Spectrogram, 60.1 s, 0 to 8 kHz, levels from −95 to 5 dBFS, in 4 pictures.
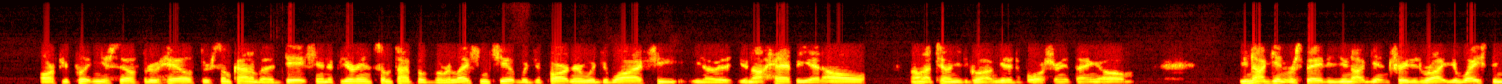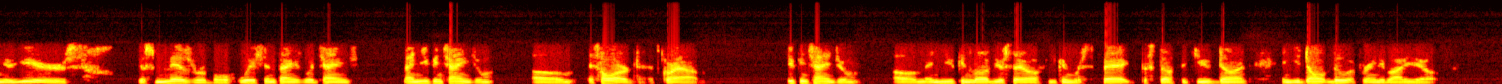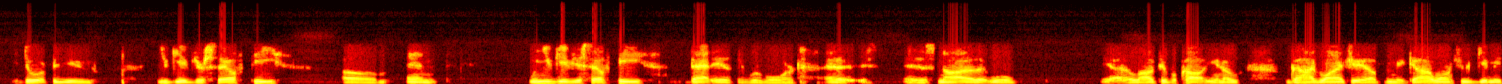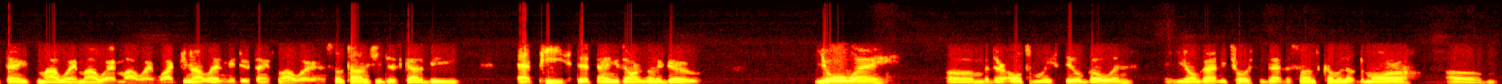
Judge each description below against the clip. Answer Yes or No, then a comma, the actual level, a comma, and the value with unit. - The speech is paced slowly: No, fast, 205 wpm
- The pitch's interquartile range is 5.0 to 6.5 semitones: No, average, 4.0 semitones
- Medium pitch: No, low, 120 Hz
